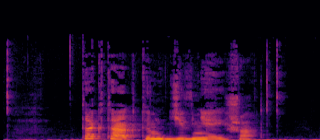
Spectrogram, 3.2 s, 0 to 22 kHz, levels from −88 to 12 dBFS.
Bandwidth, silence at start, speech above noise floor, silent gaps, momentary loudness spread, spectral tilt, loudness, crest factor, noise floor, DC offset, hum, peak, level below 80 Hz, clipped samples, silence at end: 16 kHz; 0.05 s; 23 dB; none; 20 LU; -4.5 dB/octave; -23 LUFS; 18 dB; -45 dBFS; under 0.1%; none; -6 dBFS; -42 dBFS; under 0.1%; 0 s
